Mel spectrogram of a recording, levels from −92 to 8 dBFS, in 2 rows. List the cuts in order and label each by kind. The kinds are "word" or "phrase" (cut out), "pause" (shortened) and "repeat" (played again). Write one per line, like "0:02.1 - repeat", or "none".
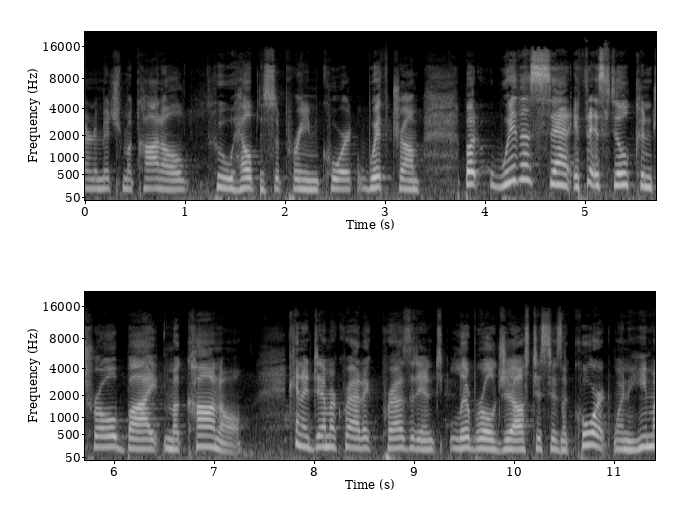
0:01.8 - word
0:02.7 - word
0:03.1 - word
0:05.0 - word
0:07.7 - word
0:09.3 - word
0:10.5 - word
